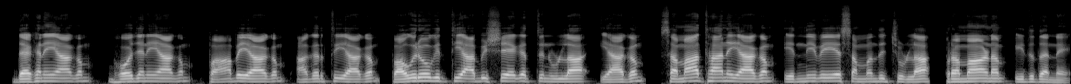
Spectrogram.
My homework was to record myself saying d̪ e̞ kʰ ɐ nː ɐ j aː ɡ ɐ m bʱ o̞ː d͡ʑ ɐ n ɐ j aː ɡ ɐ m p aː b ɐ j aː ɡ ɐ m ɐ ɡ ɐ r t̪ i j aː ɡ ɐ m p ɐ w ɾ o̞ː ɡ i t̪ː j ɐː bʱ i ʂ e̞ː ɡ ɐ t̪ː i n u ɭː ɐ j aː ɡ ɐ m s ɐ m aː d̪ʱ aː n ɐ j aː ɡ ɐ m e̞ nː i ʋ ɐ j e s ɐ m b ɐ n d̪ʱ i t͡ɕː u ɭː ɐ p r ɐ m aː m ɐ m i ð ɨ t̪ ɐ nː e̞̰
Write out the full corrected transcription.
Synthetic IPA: d̪ e̞ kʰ ɐ n ɐ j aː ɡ ɐ m bʱ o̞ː d͡ʑ ɐ n ɐ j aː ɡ ɐ m p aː b ɐ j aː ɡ ɐ m ɐ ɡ ɐ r t̪ i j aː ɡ ɐ m p ɐ w ɾ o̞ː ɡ i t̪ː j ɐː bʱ i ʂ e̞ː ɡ ɐ t̪ː i n u ɭː ɐ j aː ɡ ɐ m s ɐ m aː d̪ʱ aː n ɐ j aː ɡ ɐ m e̞ nː i ʋ ɐ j e s ɐ m b ɐ n d̪ʱ i t͡ɕː u ɭː ɐ p r ɐ m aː ɳ ɐ m i ð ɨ t̪ ɐ nː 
